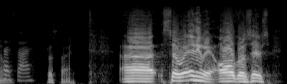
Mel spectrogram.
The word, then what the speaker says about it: Pasay: How do you say it? Yeah. Passy? No. Pasay.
